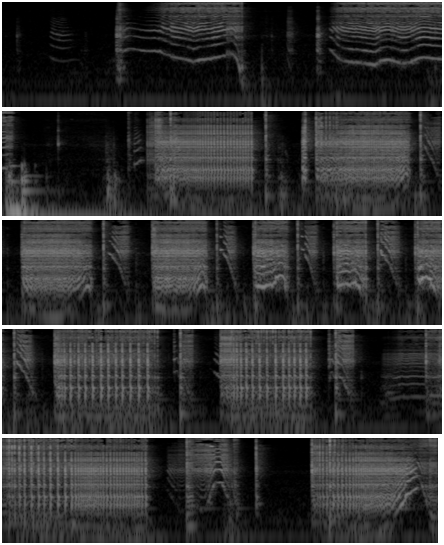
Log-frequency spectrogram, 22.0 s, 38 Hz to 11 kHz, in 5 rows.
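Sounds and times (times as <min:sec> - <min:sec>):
squeaky door hinges creaking: 0:00.5 - 0:04.6, 0:05.6 - 0:20.1.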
